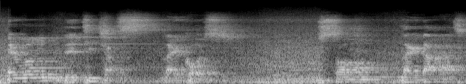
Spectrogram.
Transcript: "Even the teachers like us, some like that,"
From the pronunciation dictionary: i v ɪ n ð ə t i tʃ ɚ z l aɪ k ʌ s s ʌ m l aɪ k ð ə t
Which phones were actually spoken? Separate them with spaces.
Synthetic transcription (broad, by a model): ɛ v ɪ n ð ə t i tʃ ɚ s l aɪ k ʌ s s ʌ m l aɪ k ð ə t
